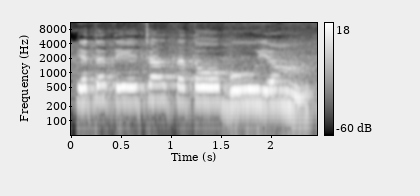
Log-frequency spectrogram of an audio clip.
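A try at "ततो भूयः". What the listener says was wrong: ಮಾತಾಜಿ ಭೂಯಹ ವಿಸರ್ಗ ಇದೆ ಅಲ್ಲಿ ಭೂಯಹ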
